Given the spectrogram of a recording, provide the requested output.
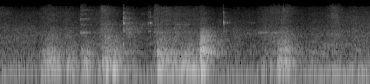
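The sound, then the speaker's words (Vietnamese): Bowls and chopsticks clink lightly at irregular moments at a pho restaurant in Hanoi, with sharp little knocks against a steady murmur of background noise, moderately quiet and without clear speech. “cảm nhận những âm thanh tiếng lách cách của bát đũa, tiếng kéo ghế, tiếng xì soạt hút những thìa phở thơm phức”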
